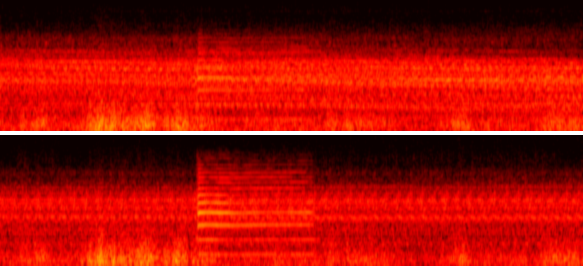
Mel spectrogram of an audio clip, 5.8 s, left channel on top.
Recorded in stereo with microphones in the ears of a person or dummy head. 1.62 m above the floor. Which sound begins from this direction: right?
A trumpet, at 2.0 s.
